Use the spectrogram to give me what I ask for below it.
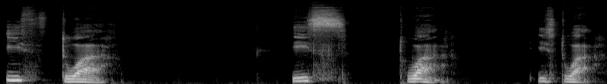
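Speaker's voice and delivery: "Histoire" with silent h, ending in "twa"; French model word. Shown as a demonstration. Teacher drills French vocabulary aloud. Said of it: "repeat after me drill".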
